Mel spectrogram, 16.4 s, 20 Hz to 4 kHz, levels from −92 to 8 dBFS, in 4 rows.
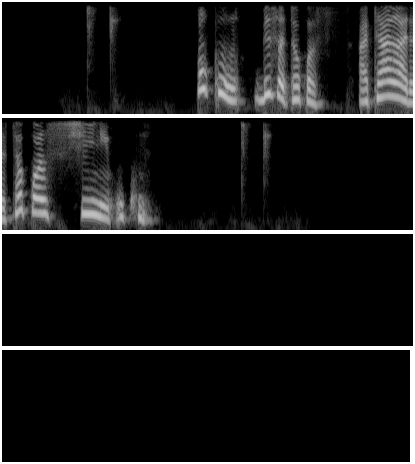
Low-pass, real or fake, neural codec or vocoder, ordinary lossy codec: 3.6 kHz; fake; codec, 16 kHz, 2 kbps, FreqCodec, larger model; none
